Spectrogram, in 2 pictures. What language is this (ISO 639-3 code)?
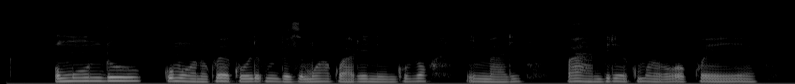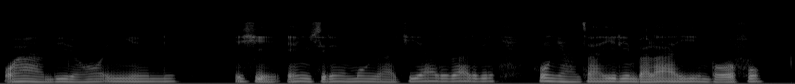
myx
